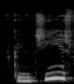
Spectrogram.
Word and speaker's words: включишь: Конечно, существует ряд правил, допустим, вот что в глаголах, оканчивающихся на «ить», при спряжении ударение падает на окончание. «Включишь», «включим», «включите», «включат».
